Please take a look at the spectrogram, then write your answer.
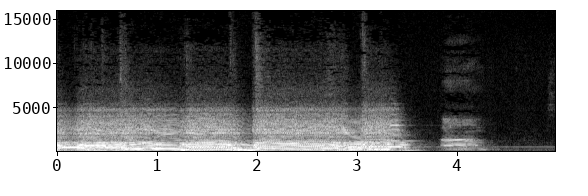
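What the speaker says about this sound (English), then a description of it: "so that's the distortion channel all the way up." A Peavey Classic 30 guitar amp on its distortion channel turned all the way up, playing loud, thick overdriven electric guitar chords that ring for several seconds, then a brief quieter strum and fade.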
